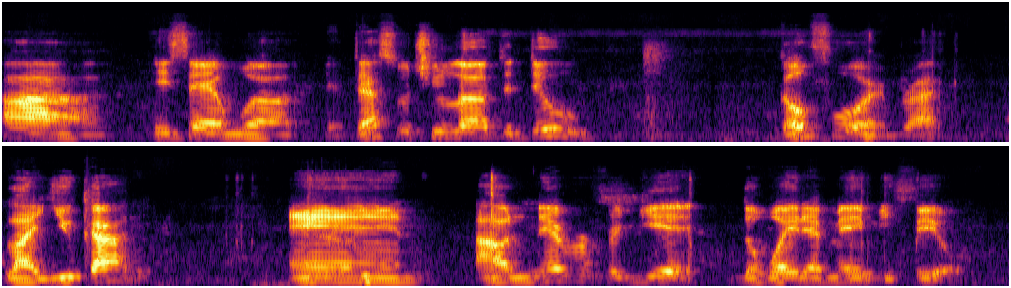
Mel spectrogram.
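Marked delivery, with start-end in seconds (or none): 1.2-5.8 imitated New Orleans accent. Speaker recalling what a man told him about his pursuit, imitating a New Orleans accent. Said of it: "in his New Orleans accent".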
